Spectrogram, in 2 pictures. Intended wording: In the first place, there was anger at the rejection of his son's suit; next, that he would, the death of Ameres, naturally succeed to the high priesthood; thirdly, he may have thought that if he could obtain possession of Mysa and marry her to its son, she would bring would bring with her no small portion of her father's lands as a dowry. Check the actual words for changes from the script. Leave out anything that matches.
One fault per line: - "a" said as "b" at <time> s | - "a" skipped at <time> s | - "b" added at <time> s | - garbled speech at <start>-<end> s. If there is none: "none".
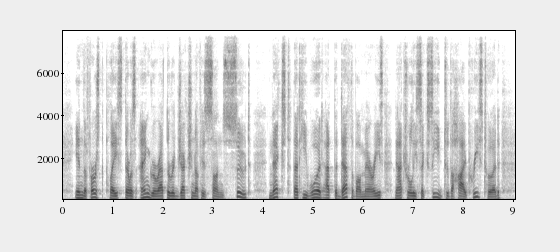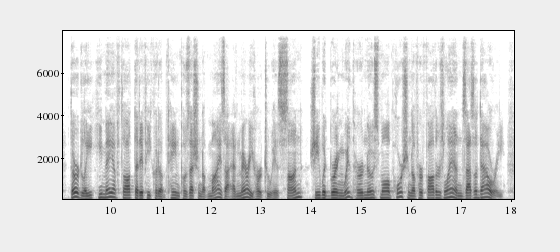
- "at" added at 5.2 s
- "its" said as "his" at 13.2 s
- "would bring" skipped at 14.7 s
